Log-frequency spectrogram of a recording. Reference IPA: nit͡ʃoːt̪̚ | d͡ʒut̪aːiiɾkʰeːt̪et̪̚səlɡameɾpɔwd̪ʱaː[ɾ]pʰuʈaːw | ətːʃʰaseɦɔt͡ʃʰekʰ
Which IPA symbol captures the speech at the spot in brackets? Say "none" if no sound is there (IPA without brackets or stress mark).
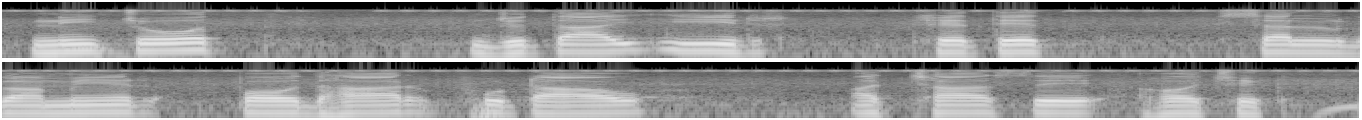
ɾ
